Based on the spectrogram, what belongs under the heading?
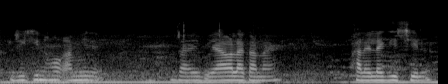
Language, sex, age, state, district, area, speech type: Assamese, female, 45-60, Assam, Udalguri, rural, spontaneous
